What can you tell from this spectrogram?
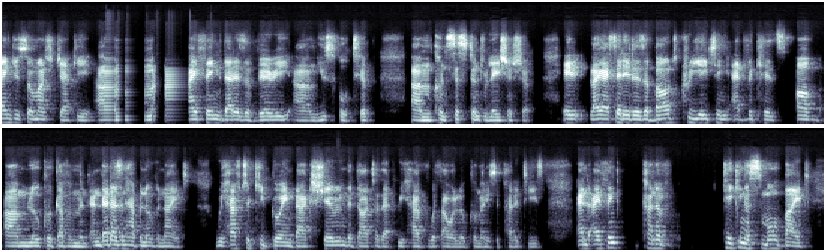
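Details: Adult speaker; normal speech.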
